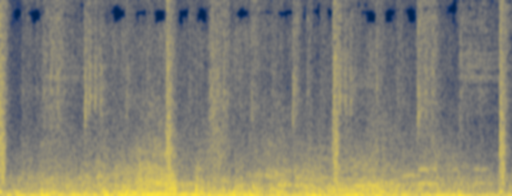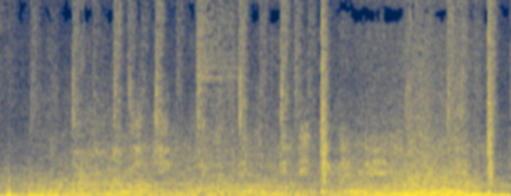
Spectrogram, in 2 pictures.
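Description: Drifting cars' engines revving up and down, with tyres squealing, laid over background music with a steady beat. The music's bass drops out for about three seconds past the middle, then returns.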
